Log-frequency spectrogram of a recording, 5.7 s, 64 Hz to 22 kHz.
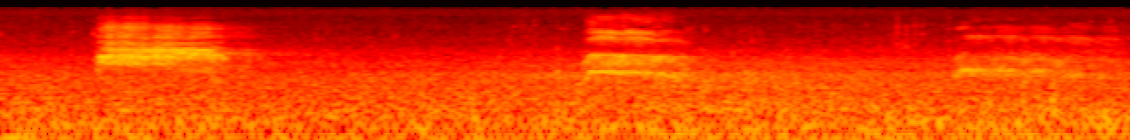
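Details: In Brussels, Belgium, in February 2012, a Common (Mew) Gull (Larus canus canus) gives three harsh, nasal, drawn-out squawks, each about half a second, spaced two to three seconds apart over soft background hiss.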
